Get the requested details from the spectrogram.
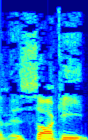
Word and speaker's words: Psaki: Yeah, Psaki, P is silent, just like President Biden.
